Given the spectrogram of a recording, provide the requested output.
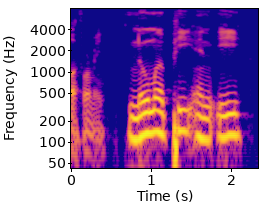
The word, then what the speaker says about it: Pneuma: how you came up with this name it's pneuma but it's but spell it for me Numa p-n-e-u-m-a it's the root word for uh pneumonia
